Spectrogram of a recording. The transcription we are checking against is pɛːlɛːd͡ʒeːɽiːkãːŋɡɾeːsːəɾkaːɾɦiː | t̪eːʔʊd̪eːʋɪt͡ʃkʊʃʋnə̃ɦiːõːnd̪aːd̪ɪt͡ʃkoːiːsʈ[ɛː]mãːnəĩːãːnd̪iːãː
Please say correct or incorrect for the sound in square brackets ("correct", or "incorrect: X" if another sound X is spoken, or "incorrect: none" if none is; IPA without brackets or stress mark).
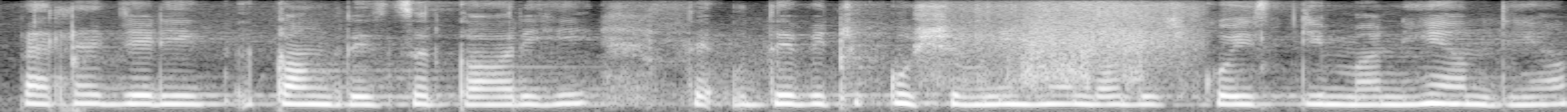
incorrect: iː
